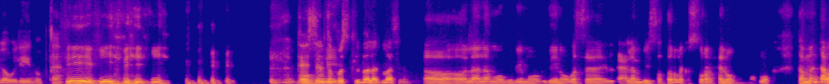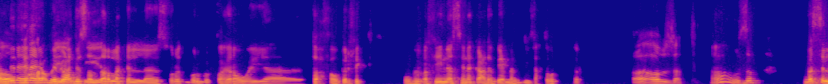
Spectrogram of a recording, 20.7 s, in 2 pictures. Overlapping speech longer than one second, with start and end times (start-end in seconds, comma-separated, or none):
10.3-11.8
